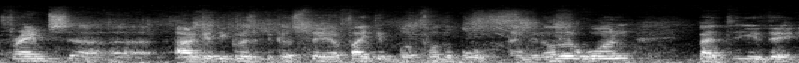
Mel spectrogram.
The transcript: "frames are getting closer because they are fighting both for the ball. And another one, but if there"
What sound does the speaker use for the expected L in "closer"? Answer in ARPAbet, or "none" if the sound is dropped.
none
